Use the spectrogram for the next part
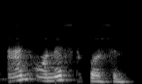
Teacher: the word honest, right, begins with the O sound. The H is not pronounced.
